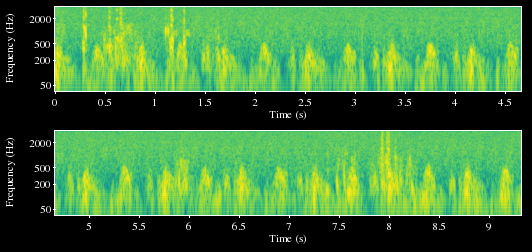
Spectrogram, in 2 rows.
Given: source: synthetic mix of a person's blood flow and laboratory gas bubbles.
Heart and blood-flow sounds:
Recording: Doppler ultrasound of blood flow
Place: precordium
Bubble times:
0.00-0.11 s: bubbles
0.24-0.35 s: bubbles
0.47-0.91 s: bubbles
1.08-1.22 s: bubbles
1.26-1.38 s: bubbles
1.47-1.66 s: bubbles
5.84-6.06 s: bubbles
7.34-7.70 s: bubbles
7.78-8.29 s: bubbles
From the record:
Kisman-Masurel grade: 232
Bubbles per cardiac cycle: several, 3 to 8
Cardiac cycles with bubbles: 50 to 99%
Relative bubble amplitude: moderate (0.250 to 0.450)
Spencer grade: 3 (all of the cardiac periods contain showers or single bubble signals, but not dominating or overriding the cardiac motion signals)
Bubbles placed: anywhere in the cardiac cycle

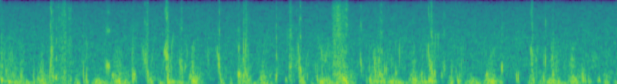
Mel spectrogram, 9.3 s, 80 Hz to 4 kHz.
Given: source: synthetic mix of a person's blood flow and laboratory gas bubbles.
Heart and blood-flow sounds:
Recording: Doppler ultrasound of blood flow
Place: precordium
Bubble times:
0.00-0.37 s: bubbles
0.48-0.55 s: bubbles
0.71-0.89 s: bubbles
1.21-1.34 s: bubbles
1.56-1.67 s: bubbles
1.94-2.07 s: bubbles
2.12-2.30 s: bubbles
2.42-2.62 s: bubbles
2.67-2.82 s: bubbles
3.09-3.15 s: bubbles
3.21-3.35 s: bubbles
3.53-3.79 s: bubbles
4.10-4.19 s: bubbles
4.26-4.65 s: bubbles
4.70-4.99 s: bubbles
5.38-6.03 s: bubbles
6.29-6.69 s: bubbles
6.75-6.96 s: bubbles
7.49-7.57 s: bubbles
7.71-7.81 s: bubbles
7.93-8.42 s: bubbles
8.69-9.02 s: bubbles
From the record:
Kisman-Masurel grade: 233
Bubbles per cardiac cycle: several, 3 to 8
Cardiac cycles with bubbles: 50 to 99%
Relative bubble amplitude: loud (0.450 to 0.775)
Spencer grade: 3 (all of the cardiac periods contain showers or single bubble signals, but not dominating or overriding the cardiac motion signals)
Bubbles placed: only in the low amplitude regions of the cardiac cycle

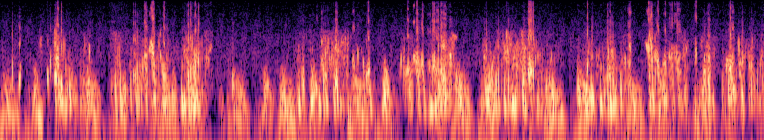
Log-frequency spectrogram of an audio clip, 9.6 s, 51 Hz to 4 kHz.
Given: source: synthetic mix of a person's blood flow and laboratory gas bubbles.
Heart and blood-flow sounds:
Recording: Doppler ultrasound of blood flow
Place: precordium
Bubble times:
0.12-0.28 s: bubbles
0.49-1.16 s: bubbles
1.35-2.67 s: bubbles
2.88-2.94 s: bubbles
3.67-4.68 s: bubbles
4.97-5.76 s: bubbles
5.97-6.96 s: bubbles
7.19-7.91 s: bubbles
8.05-8.62 s: bubbles
8.67-8.96 s: bubbles
9.01-9.56 s: bubbles
From the record:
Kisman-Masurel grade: 333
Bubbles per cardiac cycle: rolling drumbeat, 9 or more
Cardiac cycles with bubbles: 50 to 99%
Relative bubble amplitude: loud (0.450 to 0.775)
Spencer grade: 3 (all of the cardiac periods contain showers or single bubble signals, but not dominating or overriding the cardiac motion signals)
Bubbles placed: anywhere in the cardiac cycle

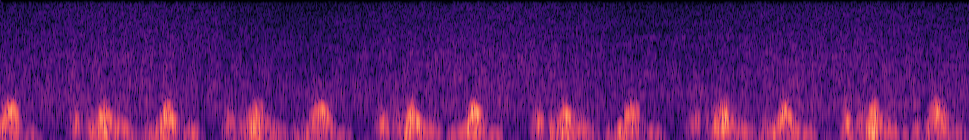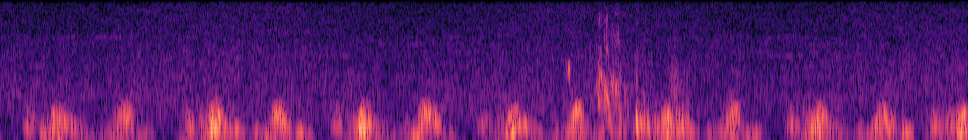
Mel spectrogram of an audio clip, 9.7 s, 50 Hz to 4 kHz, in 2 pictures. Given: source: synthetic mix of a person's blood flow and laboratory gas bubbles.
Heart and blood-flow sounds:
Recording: Doppler ultrasound of blood flow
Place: precordium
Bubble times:
7.66-7.73 s: bubbles
7.81-8.13 s: bubbles
8.19-8.32 s: bubbles
From the record:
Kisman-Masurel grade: 212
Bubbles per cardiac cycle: several, 3 to 8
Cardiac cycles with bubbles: 1 to 10%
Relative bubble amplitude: moderate (0.250 to 0.450)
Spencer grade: 1 (occasional bubble signal discernible with the cardiac motion signal, with majority of cardiac periods free of bubbles)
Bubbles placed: anywhere in the cardiac cycle

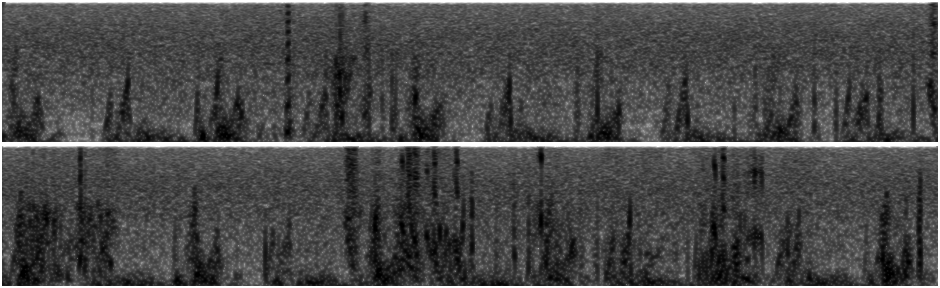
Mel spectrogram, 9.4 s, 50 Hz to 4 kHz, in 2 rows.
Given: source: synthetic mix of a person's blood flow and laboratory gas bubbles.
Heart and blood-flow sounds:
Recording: Doppler ultrasound of blood flow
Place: precordium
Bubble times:
1.24-1.48 s: bubbles
1.62-1.86 s: bubbles
4.62-4.71 s: bubbles
4.75-5.26 s: bubbles
6.38-6.49 s: bubbles
6.51-7.03 s: bubbles
7.32-7.54 s: bubbles
7.67-8.00 s: bubbles
8.12-8.77 s: bubbles
From the record:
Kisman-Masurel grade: 232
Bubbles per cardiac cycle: several, 3 to 8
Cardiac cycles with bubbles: 50 to 99%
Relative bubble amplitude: moderate (0.250 to 0.450)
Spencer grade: 3 (all of the cardiac periods contain showers or single bubble signals, but not dominating or overriding the cardiac motion signals)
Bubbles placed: anywhere in the cardiac cycle

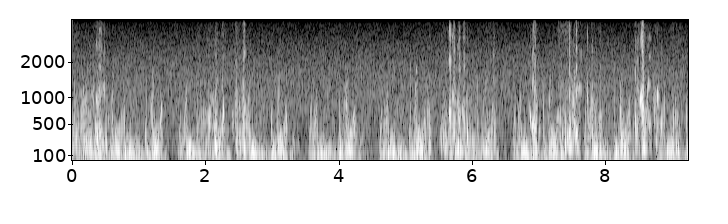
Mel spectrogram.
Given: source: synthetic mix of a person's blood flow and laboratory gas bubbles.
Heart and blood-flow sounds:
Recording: Doppler ultrasound of blood flow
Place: precordium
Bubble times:
0.00-0.57 s: bubbles
1.85-2.69 s: bubbles
5.31-5.40 s: bubbles
5.51-6.11 s: bubbles
6.19-6.41 s: bubbles
6.83-7.03 s: bubbles
7.29-7.98 s: bubbles
8.40-8.89 s: bubbles
8.96-9.13 s: bubbles
From the record:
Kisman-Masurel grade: 333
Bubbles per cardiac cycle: rolling drumbeat, 9 or more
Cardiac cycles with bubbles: 50 to 99%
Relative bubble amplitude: loud (0.450 to 0.775)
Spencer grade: 3 (all of the cardiac periods contain showers or single bubble signals, but not dominating or overriding the cardiac motion signals)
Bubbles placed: only in the low amplitude regions of the cardiac cycle

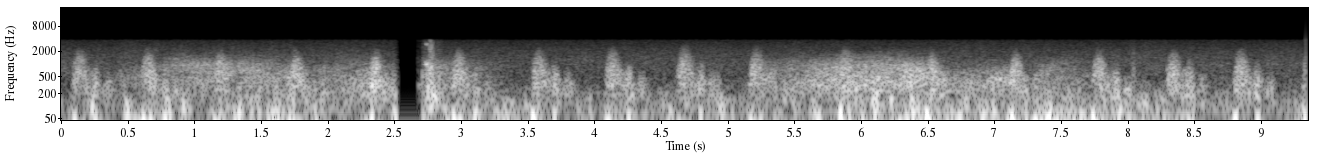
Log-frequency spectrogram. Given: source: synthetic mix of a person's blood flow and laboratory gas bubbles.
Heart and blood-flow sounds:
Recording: Doppler ultrasound of blood flow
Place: subclavian vein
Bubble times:
2.69-2.88 s: bubbles
From the record:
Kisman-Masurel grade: 112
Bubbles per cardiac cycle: 1 to 2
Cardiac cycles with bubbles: 1 to 10%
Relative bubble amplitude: moderate (0.250 to 0.450)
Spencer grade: 1 (occasional bubble signal discernible with the cardiac motion signal, with majority of cardiac periods free of bubbles)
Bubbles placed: anywhere in the cardiac cycle

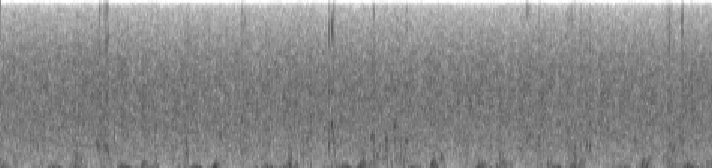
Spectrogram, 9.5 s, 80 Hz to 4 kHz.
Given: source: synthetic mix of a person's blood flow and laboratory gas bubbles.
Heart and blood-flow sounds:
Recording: Doppler ultrasound of blood flow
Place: precordium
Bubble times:
0.15-0.26 s: bubbles
0.36-0.54 s: bubbles
0.98-1.17 s: bubbles
1.25-1.56 s: bubbles
2.01-2.14 s: bubbles
2.25-2.32 s: bubbles
2.44-2.58 s: bubbles
2.90-2.98 s: bubbles
3.17-3.30 s: bubbles
3.47-3.52 s: bubbles
3.78-4.19 s: bubbles
4.32-4.55 s: bubbles
4.78-4.89 s: bubbles
4.92-5.48 s: bubbles
5.54-5.70 s: bubbles
5.86-5.96 s: bubbles
6.18-6.25 s: bubbles
6.53-6.70 s: bubbles
6.94-7.35 s: bubbles
7.53-8.14 s: bubbles
8.44-8.51 s: bubbles
8.57-8.71 s: bubbles
8.80-9.26 s: bubbles
9.37-9.49 s: bubbles
From the record:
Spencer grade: 3 (all of the cardiac periods contain showers or single bubble signals, but not dominating or overriding the cardiac motion signals)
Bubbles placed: anywhere in the cardiac cycle

